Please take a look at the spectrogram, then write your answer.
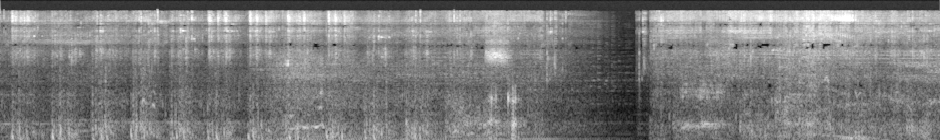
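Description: Horse hooves clip-clop in the video game Horizon Forbidden West, a steady trotting rhythm close up that fades out briefly and then resumes, with a voice talking over it.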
